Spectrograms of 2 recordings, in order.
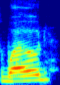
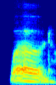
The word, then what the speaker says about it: woad: I was pronouncing it like I heard Robin pronounce it. Road. So it's woad. I like that word better. Because every time I say wood, I want to giggle. Woad.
